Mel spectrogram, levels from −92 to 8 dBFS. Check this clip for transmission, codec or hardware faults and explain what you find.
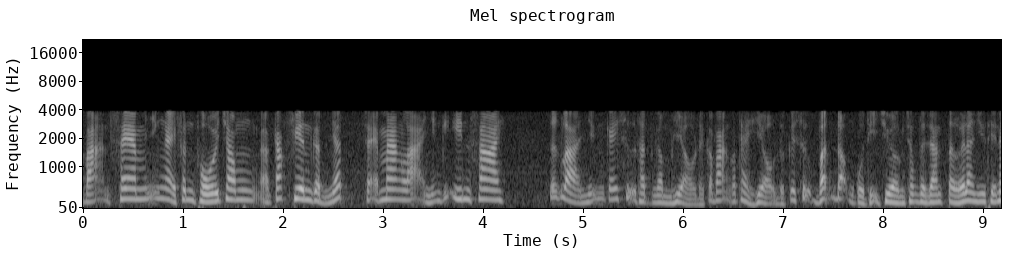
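Nothing here points to a transmission, codec or hardware problem; the sound simply carries the narrow top end of an ordinary phone-style call, with nothing above about 4 kHz, and the faint room noise sits about 32 dB below the speech.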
